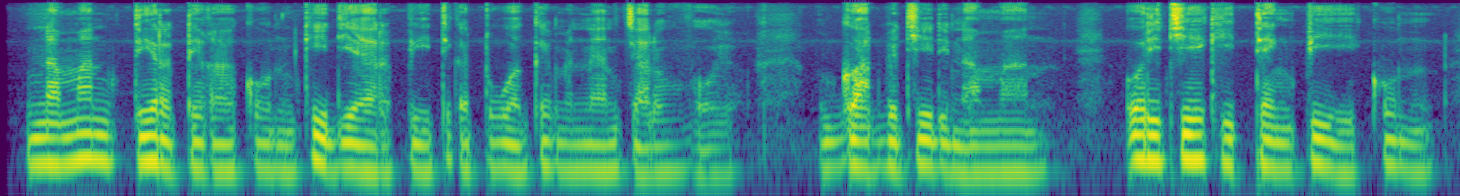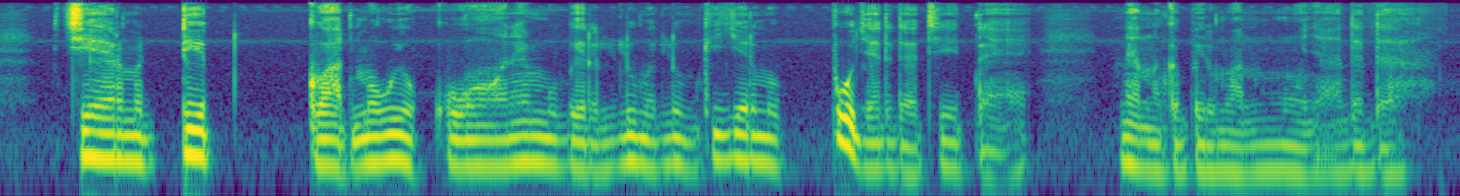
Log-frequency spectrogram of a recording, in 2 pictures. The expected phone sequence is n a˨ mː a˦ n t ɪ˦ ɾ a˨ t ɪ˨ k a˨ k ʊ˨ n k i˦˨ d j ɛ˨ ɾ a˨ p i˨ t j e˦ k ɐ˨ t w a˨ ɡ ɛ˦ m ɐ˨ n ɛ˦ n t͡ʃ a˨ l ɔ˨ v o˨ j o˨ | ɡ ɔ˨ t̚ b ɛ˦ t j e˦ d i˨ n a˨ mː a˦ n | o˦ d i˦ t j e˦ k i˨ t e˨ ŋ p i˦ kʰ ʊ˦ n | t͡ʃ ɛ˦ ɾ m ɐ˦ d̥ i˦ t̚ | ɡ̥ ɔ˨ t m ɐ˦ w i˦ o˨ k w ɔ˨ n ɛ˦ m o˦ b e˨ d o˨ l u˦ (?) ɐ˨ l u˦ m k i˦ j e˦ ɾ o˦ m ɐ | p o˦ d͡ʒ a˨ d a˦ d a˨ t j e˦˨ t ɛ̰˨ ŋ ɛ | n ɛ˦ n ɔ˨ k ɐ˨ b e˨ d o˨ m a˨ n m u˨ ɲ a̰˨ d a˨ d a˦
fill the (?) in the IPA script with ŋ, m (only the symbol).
m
